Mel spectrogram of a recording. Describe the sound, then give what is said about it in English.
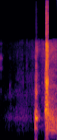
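A single loud sneeze: a faint breathy intake, a short sharp catch, then a forceful explosive burst that trails off with a rough, noisy tail. “About to sneeze.”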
